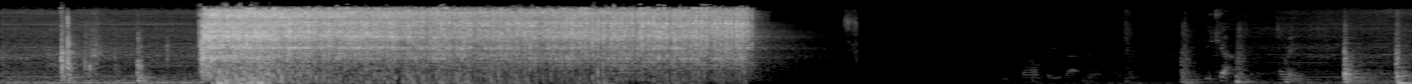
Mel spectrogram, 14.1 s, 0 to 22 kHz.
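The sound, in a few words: Milwaukee 1/2-inch battery impact gun undoing spring pin bolts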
